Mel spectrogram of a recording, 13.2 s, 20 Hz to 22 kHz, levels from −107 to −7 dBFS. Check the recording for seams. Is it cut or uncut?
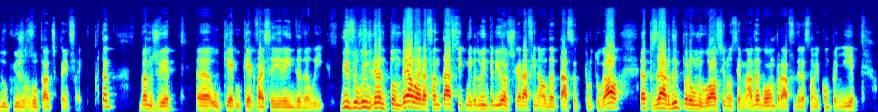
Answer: cut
